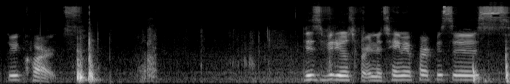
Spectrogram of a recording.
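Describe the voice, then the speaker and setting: A woman hosting a casual spiritual reading, speaking haltingly, stumbling over words and often checking in with her listeners. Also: mid-range voice, steady tone. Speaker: spiritual reader and card reader hosting her own video. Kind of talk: casual psychic reading, reading news details aloud. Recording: clearly noisy recording with background ambience.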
